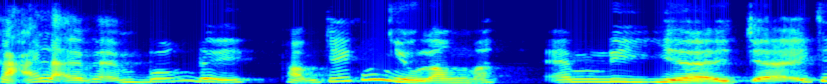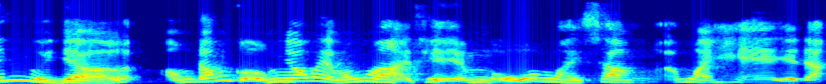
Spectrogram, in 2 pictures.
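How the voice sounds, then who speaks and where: A woman's high voice rises and falls in very wide pitch swings while she talks at a moderate pace. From Mekong Delta, southern Vietnam. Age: 20s. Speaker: guest sharing personal story. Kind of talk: testimony.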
